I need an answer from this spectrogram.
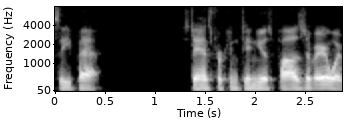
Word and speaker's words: CPAP: abbreviations and acronym so abbreviations are made up of initials that can pronounce as a word so for example CPAP pronounce CPAP stands for continuous positive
